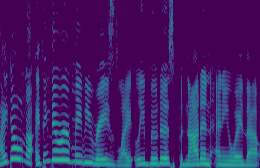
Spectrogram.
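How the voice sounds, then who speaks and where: With a New York accent, a woman talks at a very fast pace in a fairly high voice with lively intonation. The sound is dry and close, with no echo. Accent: New York American. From Queens, New York. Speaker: podcast guest. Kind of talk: casual chat.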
